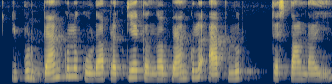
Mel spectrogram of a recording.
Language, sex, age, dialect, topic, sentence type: Telugu, female, 41-45, Southern, banking, statement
